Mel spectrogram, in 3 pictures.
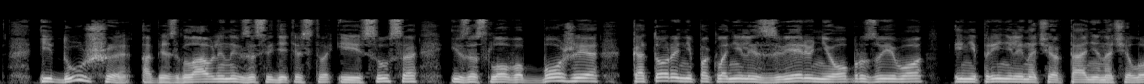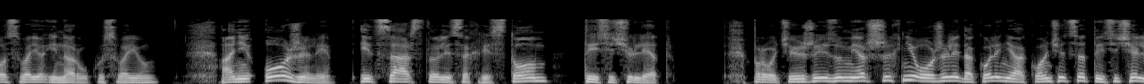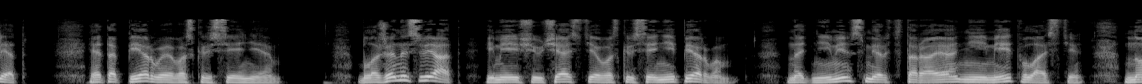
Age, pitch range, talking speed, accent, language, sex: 50-69, 105-140 Hz, 115 wpm, native, Russian, male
